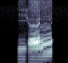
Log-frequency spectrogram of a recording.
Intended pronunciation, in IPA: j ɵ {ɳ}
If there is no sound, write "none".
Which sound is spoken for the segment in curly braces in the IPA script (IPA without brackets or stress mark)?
n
